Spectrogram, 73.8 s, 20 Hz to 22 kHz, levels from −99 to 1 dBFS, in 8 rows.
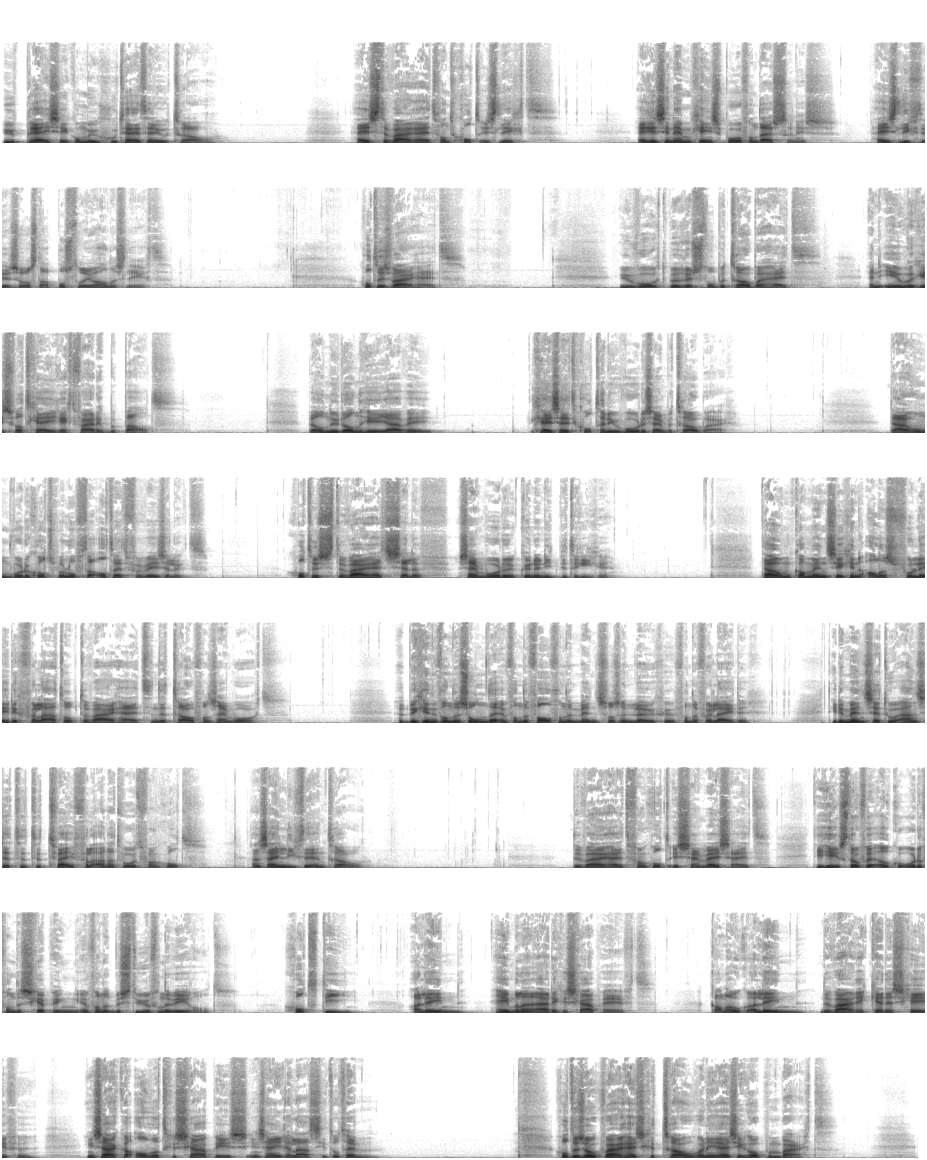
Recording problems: none

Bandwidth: 15.5 kHz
